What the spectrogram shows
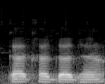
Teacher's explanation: क ख ग घ वाली ये जो है वो पूरी कंठ से उच्चारित होती है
